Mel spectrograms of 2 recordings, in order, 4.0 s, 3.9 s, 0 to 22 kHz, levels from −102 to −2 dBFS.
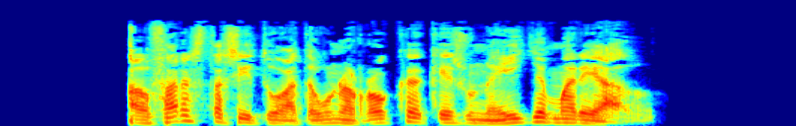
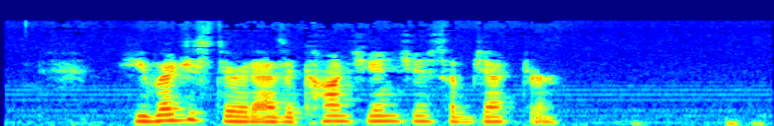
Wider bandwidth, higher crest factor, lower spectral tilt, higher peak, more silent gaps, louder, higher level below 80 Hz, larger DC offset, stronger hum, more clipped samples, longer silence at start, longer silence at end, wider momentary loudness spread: about the same, 11 kHz vs 11 kHz; about the same, 18 dB vs 20 dB; second, -5 dB/octave vs -7.5 dB/octave; first, 0 dBFS vs -6 dBFS; neither; first, -18 LUFS vs -23 LUFS; about the same, -52 dBFS vs -54 dBFS; neither; neither; neither; about the same, 0.65 s vs 0.65 s; first, 0.75 s vs 0.05 s; second, 5 LU vs 12 LU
